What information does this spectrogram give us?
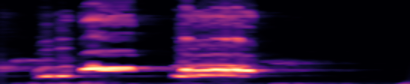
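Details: White-rumped shama lure song meant to make birds answer and sing fully: two short loud whistled notes, the second longer and steady, then a fading low murmur.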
